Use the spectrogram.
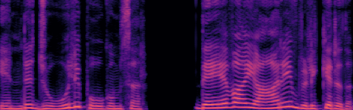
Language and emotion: Malayalam, fearful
